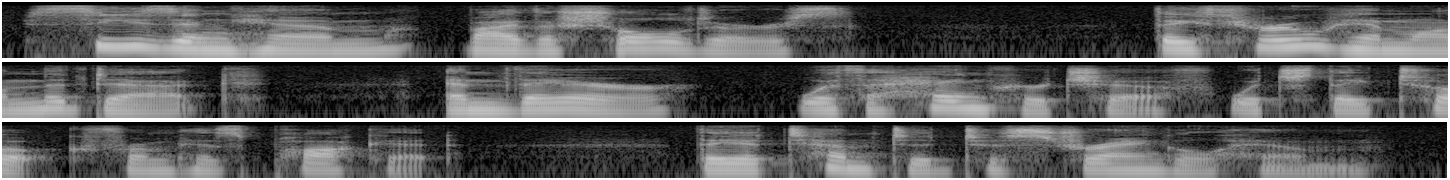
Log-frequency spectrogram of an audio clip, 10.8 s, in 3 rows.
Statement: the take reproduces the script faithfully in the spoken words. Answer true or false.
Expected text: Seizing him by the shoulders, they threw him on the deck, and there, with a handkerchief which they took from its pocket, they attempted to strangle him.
false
